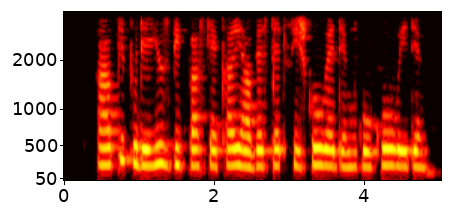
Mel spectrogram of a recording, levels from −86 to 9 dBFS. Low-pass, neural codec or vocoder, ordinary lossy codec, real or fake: 3.6 kHz; none; none; real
